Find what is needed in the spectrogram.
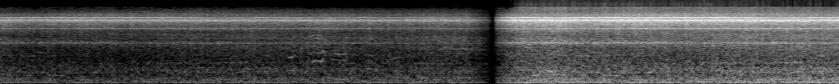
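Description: Jet airliner turbine whine: a steady high-pitched whine over a low hum. It breaks off about two-thirds of the way through and comes back louder.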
